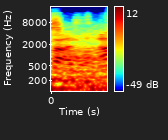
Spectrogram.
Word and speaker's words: Kiribati: It's spelled Kiribati, but It's Great pronounced Kiribati.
